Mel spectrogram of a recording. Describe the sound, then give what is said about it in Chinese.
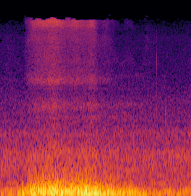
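A single loud, steady breath drawn through the nose as part of a calming nose-breathing exercise, a low rushing airflow lasting about a second before it tapers off. “这个鼻呼吸的练习，可以在平常运动的时候，或是啊散步的时候，做任何事情的时候，可以加入你的生活当中”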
